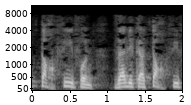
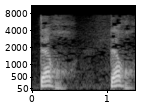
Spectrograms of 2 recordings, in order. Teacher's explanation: ذلك تخفيف من ربكم ورحمة، علينا أن ننتبه إلى ترقيق التاء عند الخاء، فلا نقول تخفيف ذلك تخفيف بسبب مجاورة التاء للخاء، بل نقول تخ تخ، فنعطي التاء حقها من الترقيق والخاء حقها من التفخيم · Shown in: second take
